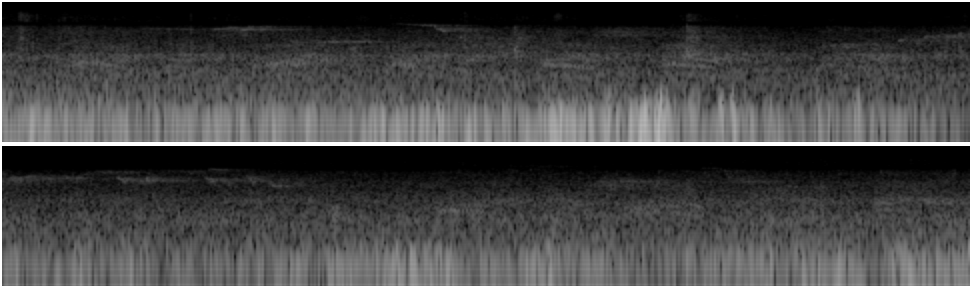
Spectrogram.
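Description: Birds calling over and over, short harsh calls like crows cawing, over a low rumble that swells briefly about three seconds in.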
